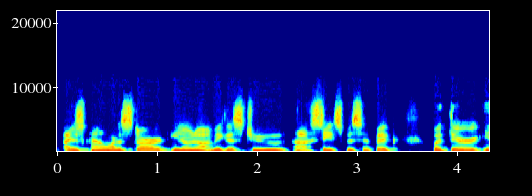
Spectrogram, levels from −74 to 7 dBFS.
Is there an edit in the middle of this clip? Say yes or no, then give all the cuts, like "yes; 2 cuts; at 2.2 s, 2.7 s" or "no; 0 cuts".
no; 0 cuts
